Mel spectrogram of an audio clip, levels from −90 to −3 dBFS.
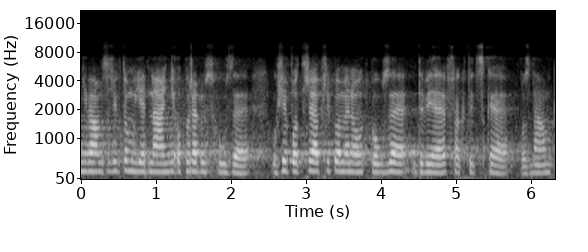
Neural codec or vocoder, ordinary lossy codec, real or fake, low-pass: none; Opus, 16 kbps; real; 7.2 kHz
